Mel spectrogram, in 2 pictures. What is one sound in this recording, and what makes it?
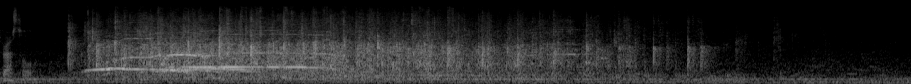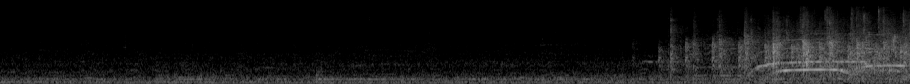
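An audience whoops loudly.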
